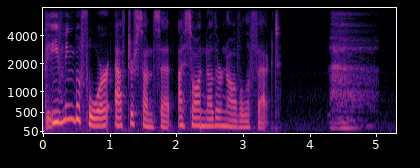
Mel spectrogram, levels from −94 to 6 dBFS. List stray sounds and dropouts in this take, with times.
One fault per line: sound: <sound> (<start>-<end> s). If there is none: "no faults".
sound: sigh (4.3-5.1 s)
